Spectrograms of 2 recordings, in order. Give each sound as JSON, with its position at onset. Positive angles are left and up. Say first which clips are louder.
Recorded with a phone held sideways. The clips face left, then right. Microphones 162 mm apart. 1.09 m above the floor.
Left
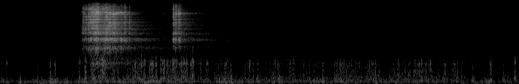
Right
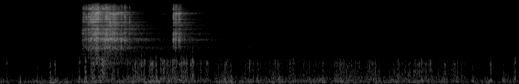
{"t": 0.8, "sound": "a dropped coin", "louder": "even", "side_deg": 40, "distance_m": 0.5}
